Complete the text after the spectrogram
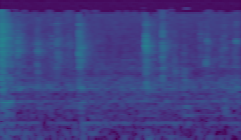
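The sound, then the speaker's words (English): Soft, quick keystrokes on a computer keyboard, a brief irregular run of light clicks with no one talking, as someone types in a term. “I typed in hot dim and did not come up with anything.”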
